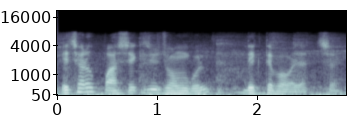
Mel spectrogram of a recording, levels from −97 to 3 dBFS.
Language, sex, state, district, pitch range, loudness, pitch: Bengali, male, West Bengal, North 24 Parganas, 120-140 Hz, -16 LUFS, 125 Hz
